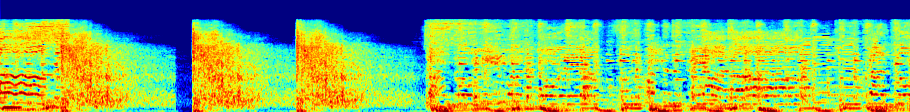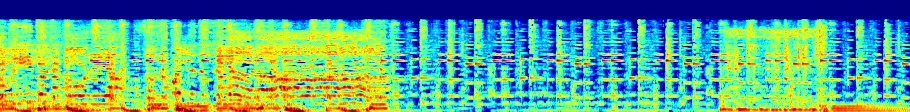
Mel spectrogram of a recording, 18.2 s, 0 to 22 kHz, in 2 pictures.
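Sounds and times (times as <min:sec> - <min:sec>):
loud gunshots with long decay: 0:00.5 - 0:04.5
dense music: 0:04.3 - 0:18.2.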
